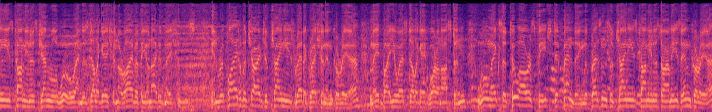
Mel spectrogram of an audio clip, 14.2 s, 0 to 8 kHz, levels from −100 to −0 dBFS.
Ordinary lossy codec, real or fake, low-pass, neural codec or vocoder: AAC, 32 kbps; fake; 7.2 kHz; codec, 16 kHz, 16 kbps, FreqCodec, larger model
